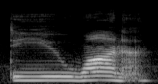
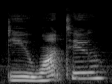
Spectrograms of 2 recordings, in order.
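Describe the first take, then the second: First: The two words blend into one short reduced word. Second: Both words are said fully with a clear T. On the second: "Versus want to"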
